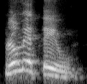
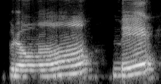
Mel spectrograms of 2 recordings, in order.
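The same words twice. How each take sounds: First: Said in the usual way. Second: PROMETEU as slow "pro, me, teu", the "teu" drawn out; split, last syllable stressed. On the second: Shown as a demonstration. Teacher showing the stronger syllable, syllable by syllable. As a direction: sound out "Prometeu" in separate beats, leaning on "teu". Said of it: "mais força".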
